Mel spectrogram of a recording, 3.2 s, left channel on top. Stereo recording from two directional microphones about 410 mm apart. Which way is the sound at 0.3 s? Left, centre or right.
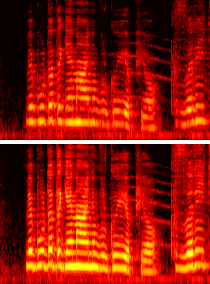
Centre.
